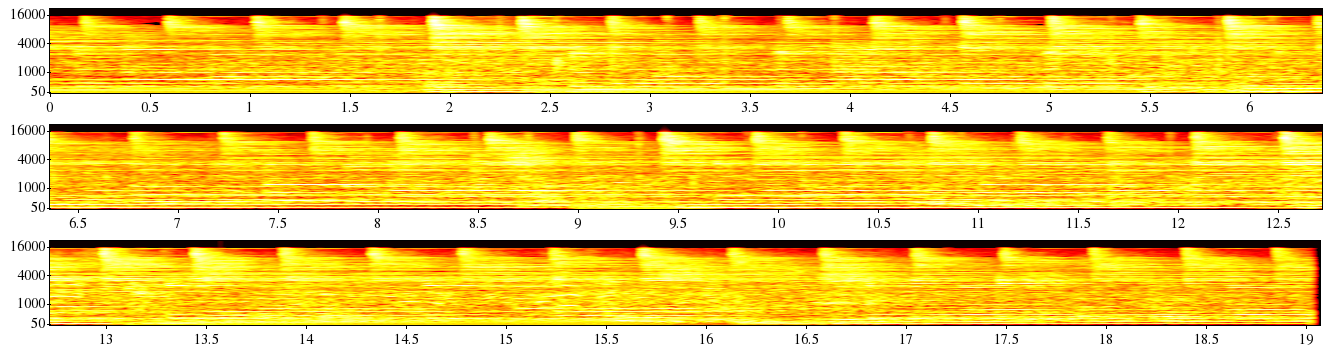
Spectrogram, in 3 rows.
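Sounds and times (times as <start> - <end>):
drum kit beat: 0.0 - 19.0
sustained bass notes: 0.0 - 19.0.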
